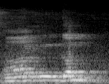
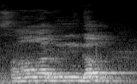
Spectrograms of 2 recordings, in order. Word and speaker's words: சாருங்கம்: என்ற பெயரு சாரங்கபாணி சாரங்கம் அதனுடைய உண்மையான உச்சரிப்பு வடமொழி சா இரு இங்கு காயம் சாருங்கம் சாரங்கம் அப்படிங்கறது தமிழ் சாருங்கம் அப்படிங்கறதுதான் வடமொழில சான்ஸ்கிரிட்ல இருக்கிறது சாருங்கம் சாருங்க வாணி தான் சாரங்க வாணி அப்படின்னு சொல்றது நம்ம தமிழ் உச்சரிப்புக்காக மாத்தி சொல்றோம் அப்ப சாருங்கம் என்பது பெருமாள்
